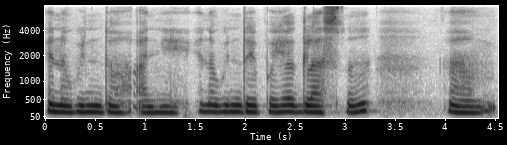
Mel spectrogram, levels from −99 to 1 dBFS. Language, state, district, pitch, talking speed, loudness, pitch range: Sumi, Nagaland, Kohima, 170 Hz, 130 wpm, -15 LUFS, 165-175 Hz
